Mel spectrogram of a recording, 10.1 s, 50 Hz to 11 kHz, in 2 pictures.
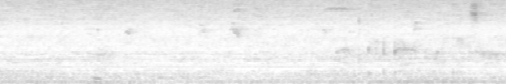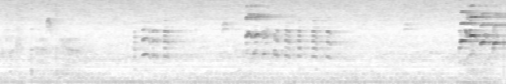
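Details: Bald eagle near Skagit Bay, Camano Island, Washington, on a hot summer day just after sunset, July 28, 2009, gives varied calls: short bursts of thin, high chittering notes a second or two apart, over a steady low rumble.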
